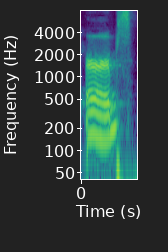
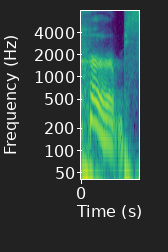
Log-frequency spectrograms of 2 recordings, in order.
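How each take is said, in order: First: The word starts with a vowel, no H. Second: The word starts with a clear H sound. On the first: "She doesn't say herbs" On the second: "She says herbs"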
